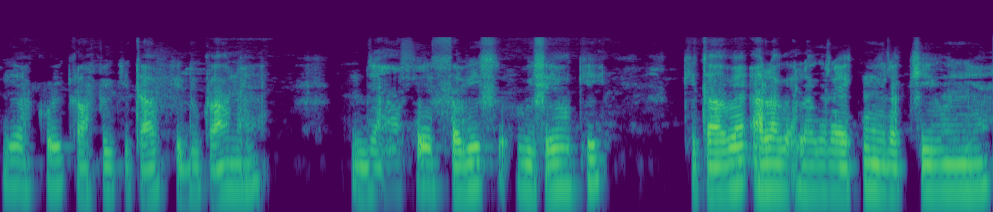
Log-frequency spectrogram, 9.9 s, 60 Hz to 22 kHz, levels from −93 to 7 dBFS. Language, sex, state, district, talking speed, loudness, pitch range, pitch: Hindi, male, Uttar Pradesh, Gorakhpur, 115 wpm, -24 LUFS, 110-120 Hz, 115 Hz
